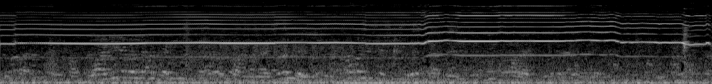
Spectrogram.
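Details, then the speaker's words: Fluke 116 multimeter that won't power on, fed from a 9 V battery, with no visible damage: a thin, steady high-pitched whine that jumps up in pitch when switched on, then steps back down; the meter still doesn't turn on, cause unknown. "Now if I go ahead to switch it on, it changes sound, but it's not coming the fuck on."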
